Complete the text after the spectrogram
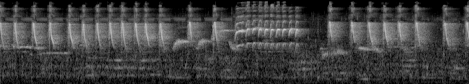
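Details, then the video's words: Female grey-cheeked bulbul in an aviary cage, singing in the rapid-fire "tembakan rapat" style and kept as a tutor for magpie robins; fast bursts of sharp, high, evenly repeated notes break into a quick buzzy trill, then resume. "KICAU SUARA BURUNG CUCAK CUNGKOK BETINA TEMBAKAN RAPAT"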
